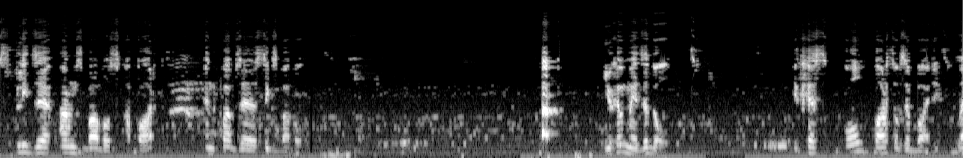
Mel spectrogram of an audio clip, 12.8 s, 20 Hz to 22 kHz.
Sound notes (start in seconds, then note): 0.0 birds chirping; 5.4 birds chirping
